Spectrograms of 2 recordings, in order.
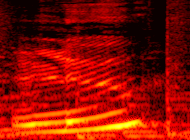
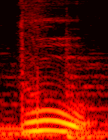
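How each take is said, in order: First: The tongue flicks hard for a strong L. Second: The consonant is a soft L-like sound. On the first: The speaker calls it wrong. "Don't flick your tongue too hard, so we're not going lu" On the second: The speaker calls it right. "Somewhere in between"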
